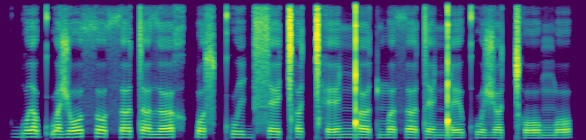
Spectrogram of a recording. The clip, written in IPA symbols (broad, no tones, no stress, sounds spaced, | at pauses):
ɡʷ i ɐ̯ kʷʼ a ʒ o θ o θ ə t ə ð œ x k͡p o s kʷʰ i ɡ s e ǀʰ ə ǀʰ e ŋ͡ǃ œ t m ə θ ə t e ŋ͡ǃ e kʷʰ ə ʒ œ ǀʰ o ŋ͡m o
